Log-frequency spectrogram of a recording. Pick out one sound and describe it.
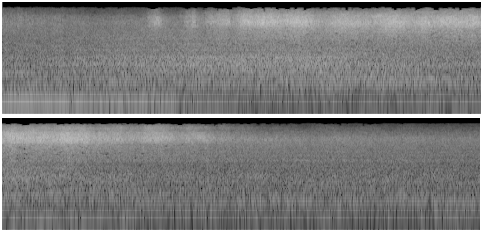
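A passenger train rumbles past close by on the tracks.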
